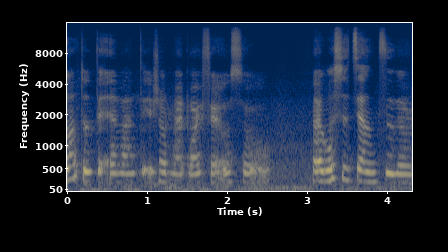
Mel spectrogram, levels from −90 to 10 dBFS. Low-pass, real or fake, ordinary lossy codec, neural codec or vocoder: 14.4 kHz; fake; none; autoencoder, 48 kHz, 32 numbers a frame, DAC-VAE, trained on Japanese speech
